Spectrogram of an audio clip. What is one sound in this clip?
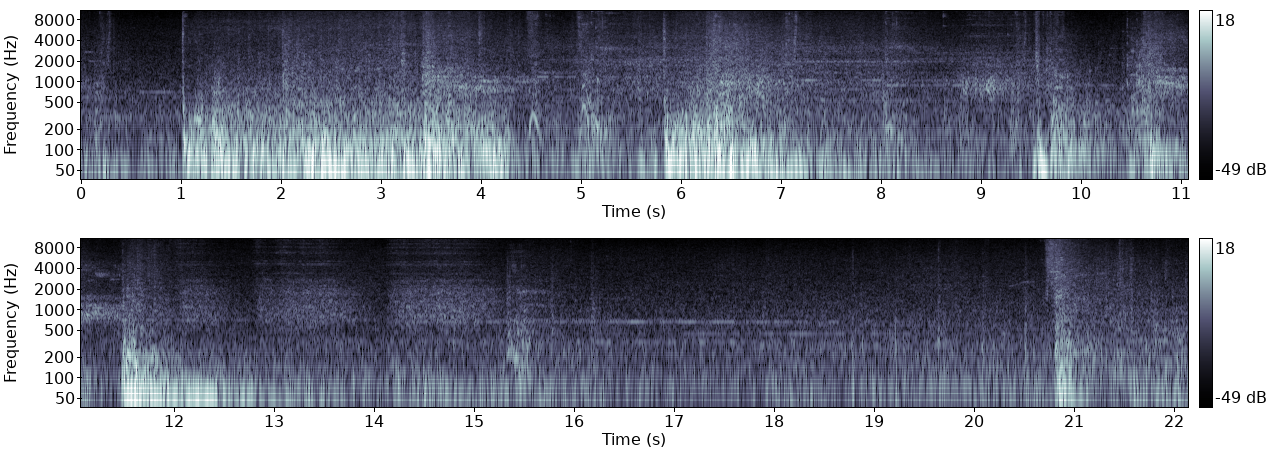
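Weapons clash and strike with sharp hits.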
